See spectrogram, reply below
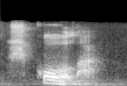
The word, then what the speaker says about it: школа: So here it sounds школа.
